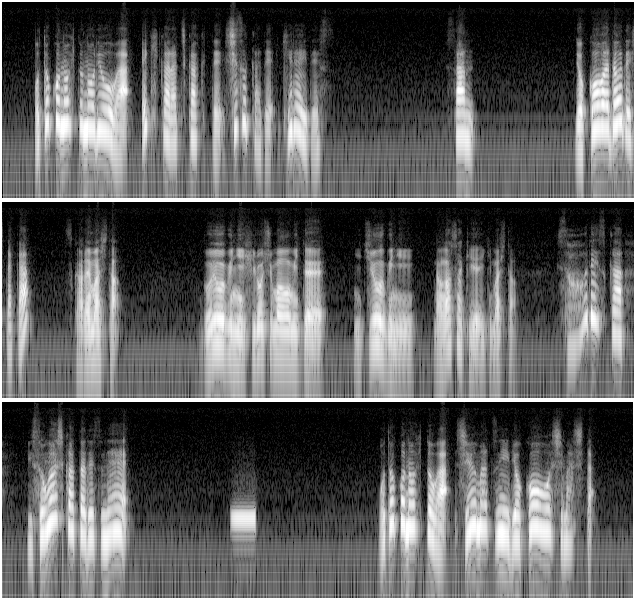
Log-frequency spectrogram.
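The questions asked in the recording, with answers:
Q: 男の人は週末に旅行をしました。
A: ○ (土曜日に広島、日曜日に長崎へ行った)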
